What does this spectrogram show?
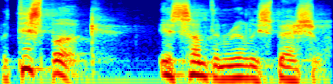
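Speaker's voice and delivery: usual speaking voice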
